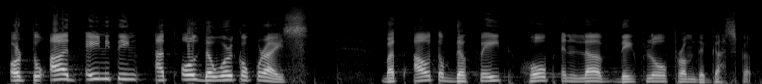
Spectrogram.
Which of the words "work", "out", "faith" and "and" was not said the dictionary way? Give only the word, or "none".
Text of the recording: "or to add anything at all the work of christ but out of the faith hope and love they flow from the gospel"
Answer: faith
